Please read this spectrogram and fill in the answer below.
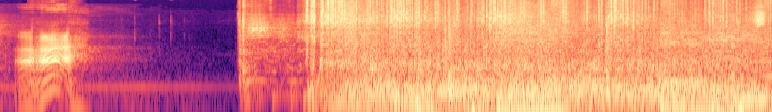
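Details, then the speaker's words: Custom build engine fitted with the old original coil: brief crank, instant catch, steady even run with no misses or knocks; healthy engine. "and hey now, it works. All right, man. You're okay after all."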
